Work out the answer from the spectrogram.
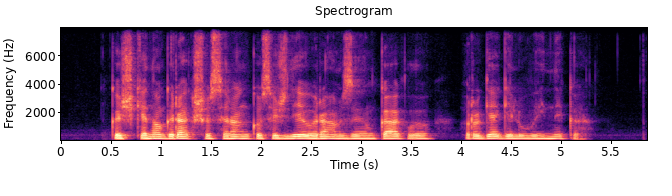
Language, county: Lithuanian, Utena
